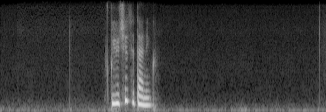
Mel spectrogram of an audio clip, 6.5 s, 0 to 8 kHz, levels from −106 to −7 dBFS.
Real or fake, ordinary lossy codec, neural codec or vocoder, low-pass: fake; Opus, 24 kbps; codec, 24 kHz, 0.9 kbps, WavTokenizer, large speech release; 7.2 kHz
